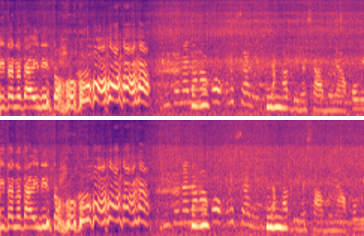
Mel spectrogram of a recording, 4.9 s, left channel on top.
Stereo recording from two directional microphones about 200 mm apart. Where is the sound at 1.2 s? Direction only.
10° right (ahead or behind).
